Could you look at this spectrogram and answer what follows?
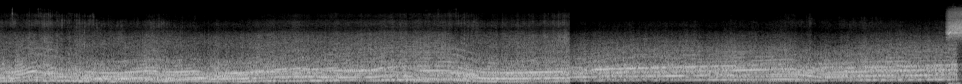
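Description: A 1974 Porsche 911 RSR race car in Automobilista 2 at the Kansai circuit drones steadily, its engine pitch rising and falling through gear changes and corners, with faint tire noise underneath and a sudden shift of sound partway through.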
